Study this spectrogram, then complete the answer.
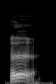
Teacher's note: It is the sound of total relaxation. Your tongue does nothing. Your lips do nothing. You just make a noise. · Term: schwa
